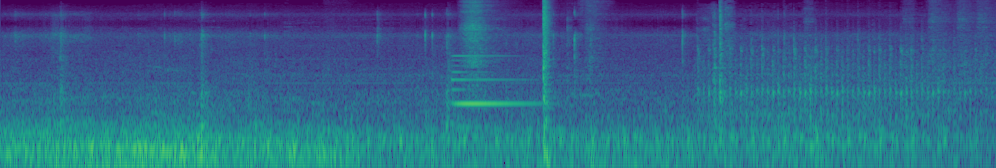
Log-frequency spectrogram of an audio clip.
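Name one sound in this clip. A truck engine rumbles low and slows to an idle.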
